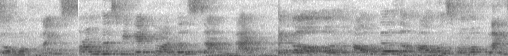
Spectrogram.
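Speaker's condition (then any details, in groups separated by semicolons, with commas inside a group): No condition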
